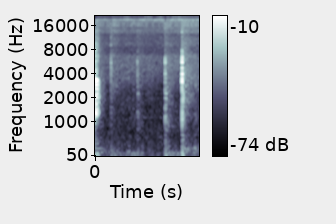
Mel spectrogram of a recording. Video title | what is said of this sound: mainan MAHAL karena HANTU!? The Invincible Iron Man Ghost Edition - 3A Ashleywood/UNBOXING(MISB) | Ini gue ketok-ketok suaranya seperti itu. Ini kayak plastik gitu, layer-layer of plastics.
